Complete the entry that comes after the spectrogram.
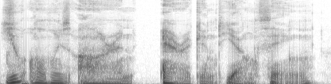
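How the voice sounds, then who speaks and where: A man puts on a character voice that is raspy and very deep, low in pitch. He speaks at a fairly slow pace with very wide pitch swings. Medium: read story. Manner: sly, mocking.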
